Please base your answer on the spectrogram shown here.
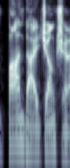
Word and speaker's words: Bondi Junction: So that was in Bondi Junction.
